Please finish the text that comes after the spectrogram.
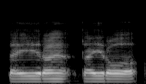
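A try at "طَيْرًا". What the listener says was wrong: దీర్ఘం తీయకూడదు. త్వరగా చెప్పండి. తైరన్.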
